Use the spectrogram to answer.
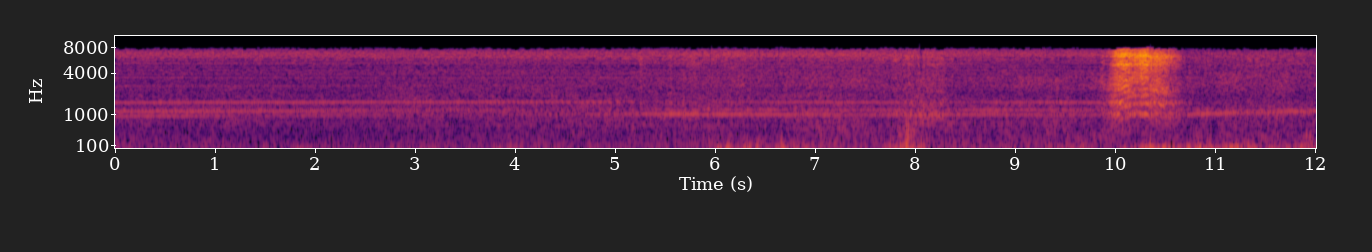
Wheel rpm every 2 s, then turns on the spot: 0, 0, 0, 0, 10, 20.
none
